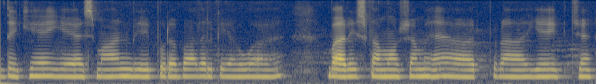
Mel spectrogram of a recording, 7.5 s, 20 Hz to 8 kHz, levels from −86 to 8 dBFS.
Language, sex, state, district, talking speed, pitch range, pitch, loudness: Hindi, female, Bihar, Muzaffarpur, 160 wpm, 205-215 Hz, 210 Hz, -18 LUFS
